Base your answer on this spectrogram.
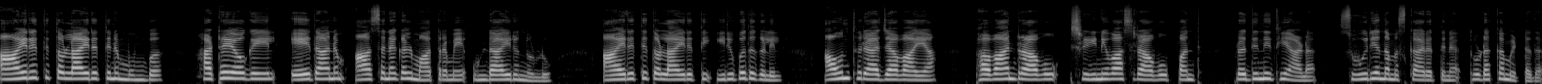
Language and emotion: Malayalam, neutral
